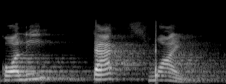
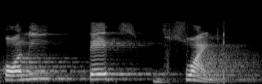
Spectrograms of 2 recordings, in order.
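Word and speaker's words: Qualitätswein: as a qualitative swine i repeat again cauli tax wine it's not wine it's called cauli that's swine cauli that's swine like swine we all know that same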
